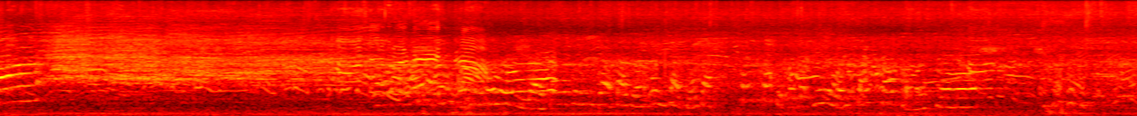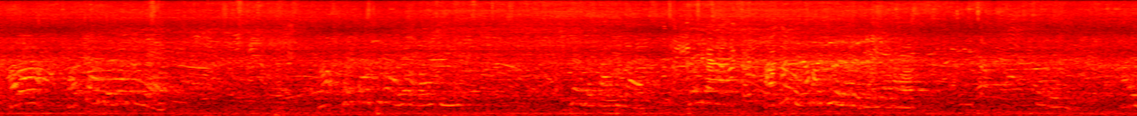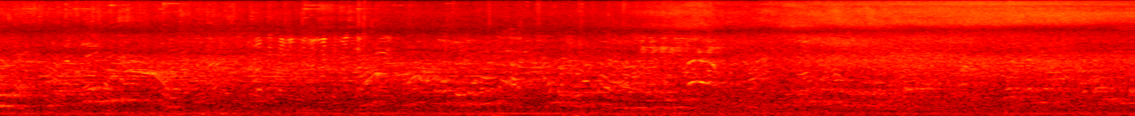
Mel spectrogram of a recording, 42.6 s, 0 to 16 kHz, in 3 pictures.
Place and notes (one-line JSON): {"title": "Taipei EXPO Park - Fair", "date": "2012-09-29 14:42:00", "description": "Fair, Young children whoop, Sony PCM D50 + Soundman OKM II, Best with Headphone( SoundMap20120929- 20)", "latitude": "25.07", "longitude": "121.52", "altitude": "7", "timezone": "Asia/Taipei"}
